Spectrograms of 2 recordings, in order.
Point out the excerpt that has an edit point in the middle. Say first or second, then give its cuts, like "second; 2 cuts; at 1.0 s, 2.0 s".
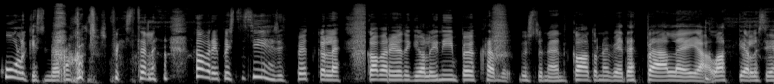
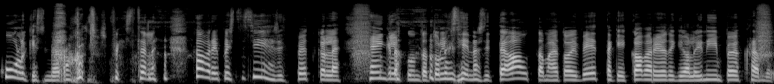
first; 1 cut; at 3.7 s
